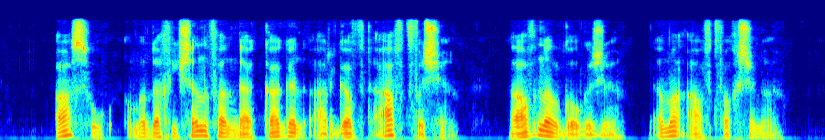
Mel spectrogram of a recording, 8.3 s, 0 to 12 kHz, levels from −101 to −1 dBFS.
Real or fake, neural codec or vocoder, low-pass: fake; codec, 16 kHz, 4.8 kbps, FACodec; 7.2 kHz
